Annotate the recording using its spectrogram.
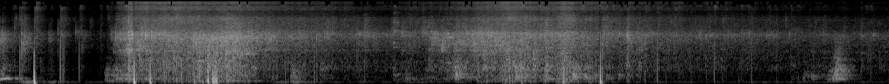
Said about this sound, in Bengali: এখন আমি দিয়ে দিব কড়াইতে একটা তেজপাতা, গোটা জিরা, কেটে রাখা আলুটা এখন আমি দিয়ে দিব।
